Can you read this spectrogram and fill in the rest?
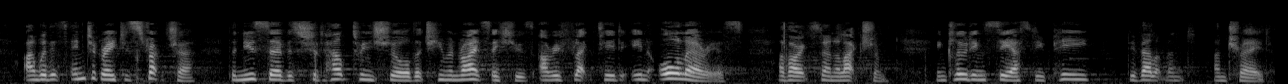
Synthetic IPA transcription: ʔə̃nwɪðɪtsɪ̃ntɪɡɹeɪtʰɪd̥stɹ̥ʌk̚t͡ʃə | ðənjʉːsɜːvɪsʃəd̚hɛlˠp̚tʰəɪ̃nʃɔɹðəthʉːmə̃nɹaɪtsɪʃʉzəɹɪflɛk̚tʰɪdɪ̃nɔːlɛːɹḭə̰z̥ | əvaʊəɹɛkstɜːnəlˠakʃə̃n | ɪ̃nkʰl̥ʉːɾɪ̃ŋsiɛsdiːpʰiː | d̥ɪvɛləp̚mə̃nt | ə̃ntʰɹ̥eɪd̥

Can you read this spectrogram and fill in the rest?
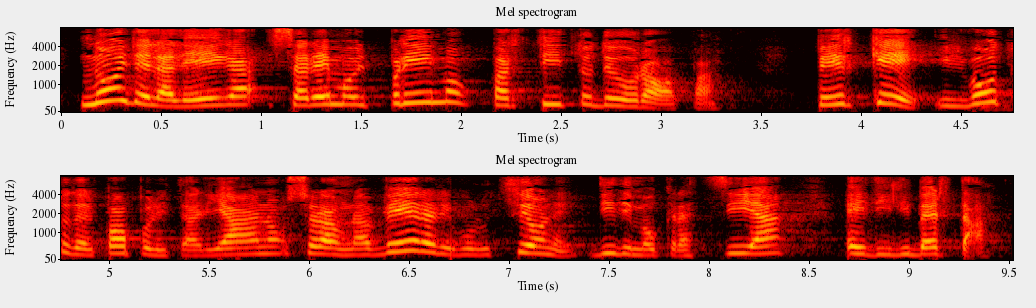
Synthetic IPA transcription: nojd̪elaleːɡasaɾemoilpɾiːmopart̪iːt̪od̪ewɾɔːpa̰ | perkeilvoːt̪od̪elpɔːpoloit̪aljaːnosaɾaunaveːɾaɾivolut̪sːjoːned̪id̪emokɾat̪siːa | ed̪ilibert̪a̰

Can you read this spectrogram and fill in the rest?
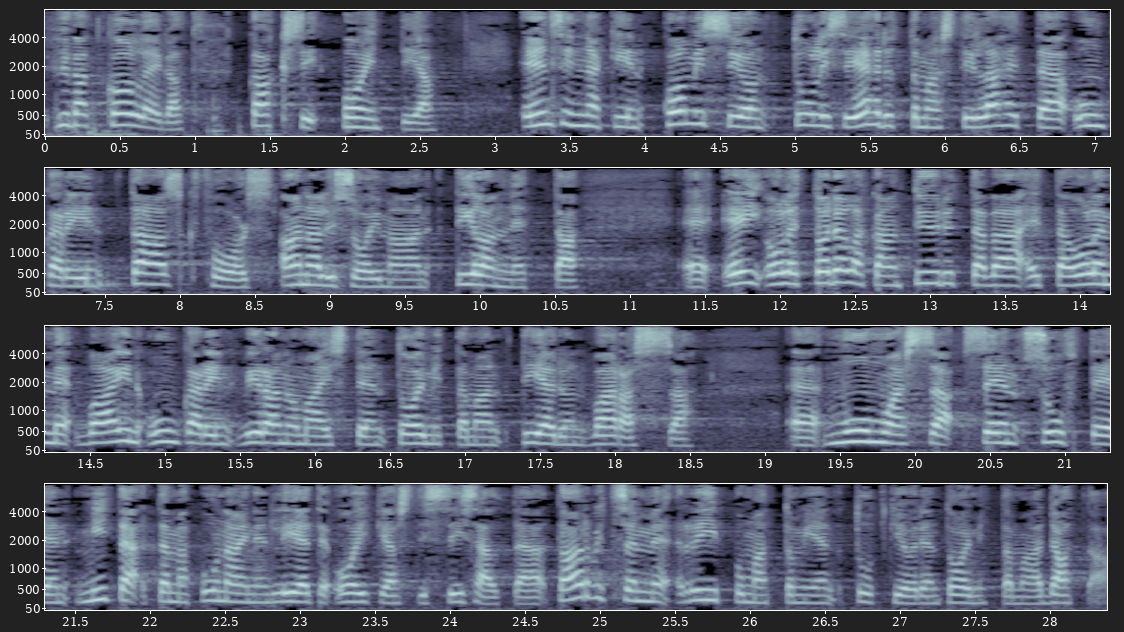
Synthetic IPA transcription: hyʋæt̪ko̞lːeːɡɑt̪kɑksipo̞int̪ːiɑ | ensinːækinko̞misːio̞nt̪ulisiehdot̪ːomɑst̪illæɦe̞t̪ːæːʔuŋkɑɾiːnt̪ɑːskforsɑnɑlyso̞imɑːnt̪ilɑnːe̞t̪ːɑ | eiʔo̞le̞t̪tːo̞delːɑkɑːnt̪yːdyt̪ːæʋæːʔet̪ːæo̞le̞mːeʋɑinuŋkɑɾinʋiɾɑnomɑist̪ent̪o̞imit̪ːɑmɑnt̪iedonʋɑɾɑsːɑ | muːmːuɑsːɑsensuht̪eːnmit̪æt̪æmæpunɑinenliet̪eʔo̞ikeɑst̪issisælt̪æːt̪ɑrʋit̪se̞mːeriːpːumɑt̪ːomient̪ut̪kio̞ident̪o̞imit̪ːɑmɑːdɑt̪ɑ̰ː

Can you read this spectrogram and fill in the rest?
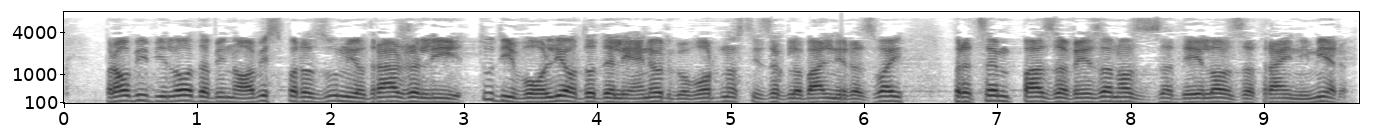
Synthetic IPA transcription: pɾawbibiloːd̪abinɔːʋispɔɾazumiɔd̪ɾaːʒalit̪uːd̪iʋoːljɔd̪ɔd̪ɛljɛːnɛɔd̪ɡɔʋoːɾnɔst̪izaɡlɔbaːlniɾazʋɔːj | pɾɛt̪sɛmpazaʋeːzanɔst̪zad̪eːlɔzat̪ɾajnimiɾ

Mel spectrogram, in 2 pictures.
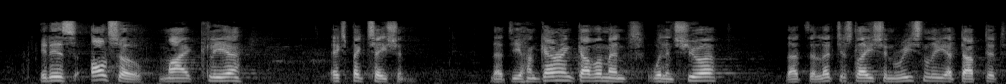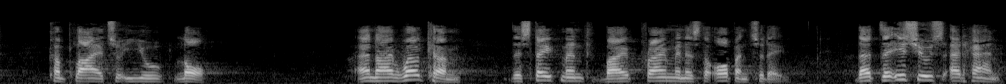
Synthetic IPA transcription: ɨɾɪzɔlˠsoʊmaɪkʰl̥ɪɹ | ʔɛkspɛk̚tʰeɪʃɨ̃n | ðɨt̪̚ðɨɦʌ̃ŋɡɛɹiɨ̃nɡʌvə˞mɨ̃ntwɪlˠɨ̃nʃʊɹ | ðət̪̚ðɨlɛd͡ʒɨsleɪʃɨ̃nɹisn̩liɨdɑp̚tɨd̥̚ | kʰə̃mpʰl̥aɪtʰɨʔijulɔ | ʔɨ̃naɪwɛlˠkʰə̃m | ðɨsteɪt̚mɨ̃ntb̥aɪpʰɹ̥ãɪ̃mːɪnɨstə̰˞ʔɔɹbə̃ntʰɨdḛɪ | ðɨt̪̚ðiɪʃʉzɨt̚hæ̃nd̥

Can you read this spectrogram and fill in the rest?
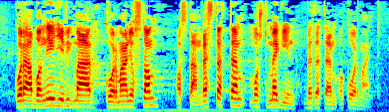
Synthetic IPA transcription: ko̞ɾaːbːɒnːeːɟeːviɡmaːrko̞rmaːɲo̞st̪ɒmɒst̪a̰ːɱvɛst̪ɛt̪ːɛmːo̞ʃt̪mɛɡint̪ʋɛzɛt̪ɛmɒ̰ko̞rma̰ːɲt̪

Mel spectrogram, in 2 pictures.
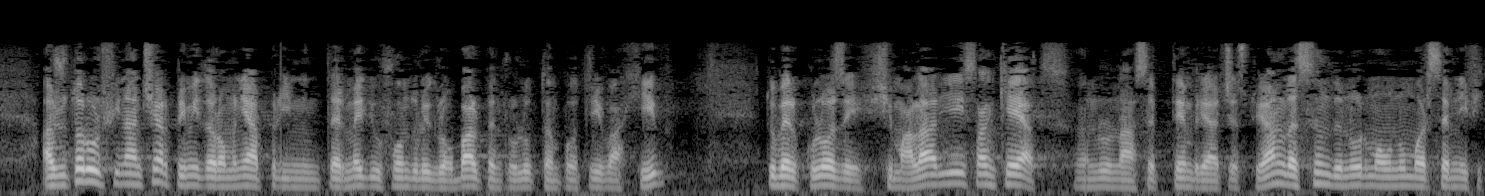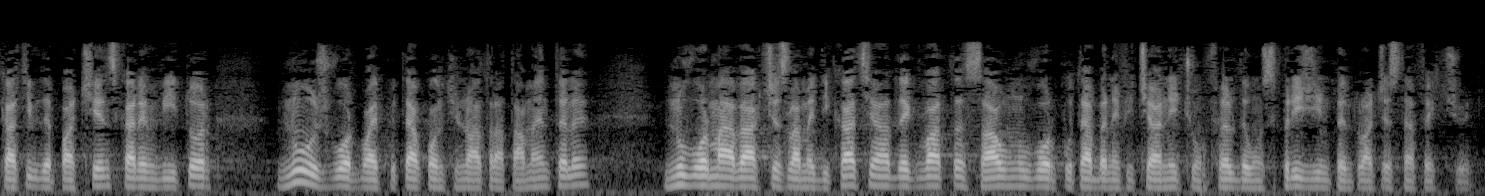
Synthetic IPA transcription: a̰ʒut̪o̞ɾulfinant͡ʃiarpɾimit̪d̪ɾo̞mɨnijapɾinint̪e̞rme̞d̪julfo̞nd̪ulujɡlo̞balpe̞nt̪ɾulup̚t̪əɨmpo̞t̪ɾivahiv | t̪ube̞rkulo̞ze̞jʃimalaɾije̞jsaɨŋkʲe̞jat̪ɨnlunase̞p̚t̪e̞mbɾieaːt͡ʃe̞st̪ujanləsɨnd̪ɨnurməunːumərse̞mnifikat̪ivd̪e̞pat͡ʃie̞nt̪sʲkaɾe̞ɨnviːt̪o̞r | nuɨʃvo̞rmajput̪eako̞nt̪inuat̪ɾat̪ame̞nt̪e̞le̞ | nuvo̞rmajaveaːk̚t͡ʃe̞slame̞d̪ikat̪sijaːd̪e̞kvat̪əsawnuvo̞rput̪eabe̞ne̞fit͡ʃianit͡ʃʲunfe̞ld̪e̞unspɾiʒinpe̞nt̪ɾuat͡ʃe̞st̪eafe̞k̚t̪siunʲ

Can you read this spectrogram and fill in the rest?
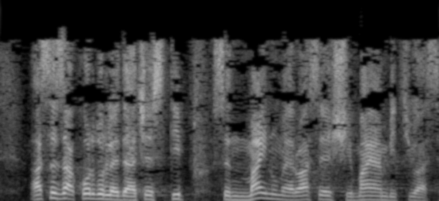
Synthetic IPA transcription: ast̪əzʲako̞rd̪uɾile̞d̪e̞at͡ʃe̞st̪ːipsɨnt̪majnume̞ɾoase̞ʃimajambit̪sioase̞

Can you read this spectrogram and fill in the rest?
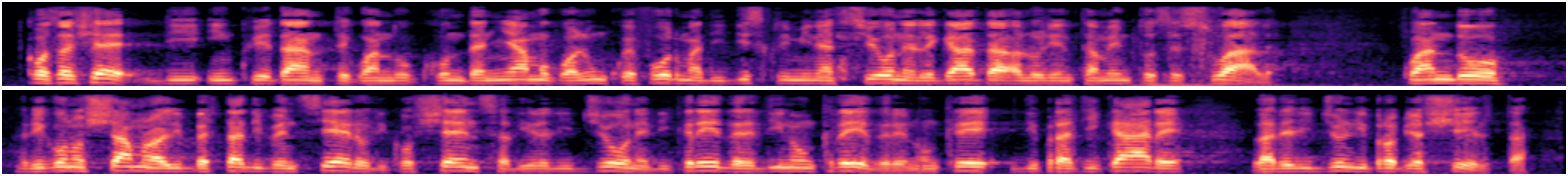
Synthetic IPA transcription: kɔːzat͡ʃɛd̪iʔːŋkwjet̪ant̪ekwand̪okond̪anːjaːmokwaluŋkweformad̪id̪iskɾiminat̪sːjoːneleɡaːt̪a̰ːlːoɾjent̪ament̪osesːua̰ːlḛ | kwand̪o | rikonoʃːaːmolalibert̪ad̪ːipensjɛːɾod̪ikoʃːɛnt̪sad̪iɾelid͡ʒoːned̪ikɾɛːd̪eɾed̪inoŋkɾɛːd̪eɾenoŋked̪ipɾat̪ikaːɾelaɾelid͡ʒoːned̪ipɾɔːpɾjaʃːelt̪a̰

